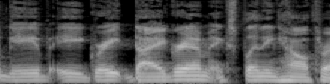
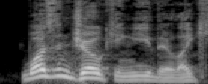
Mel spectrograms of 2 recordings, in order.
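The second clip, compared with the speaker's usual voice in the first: ordinary delivery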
